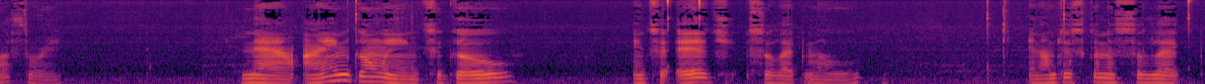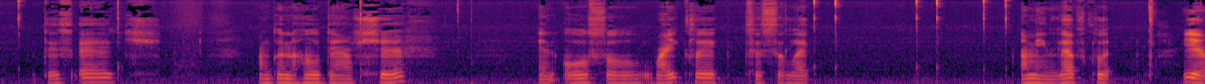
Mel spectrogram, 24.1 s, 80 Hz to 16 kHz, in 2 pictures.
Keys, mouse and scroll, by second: 7.0-9.9 drag, 9.9-11.9 middle drag, 11.9-13.2 right drag, 13.2-21.9 middle drag, 21.9-24.1 shift+right drag.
